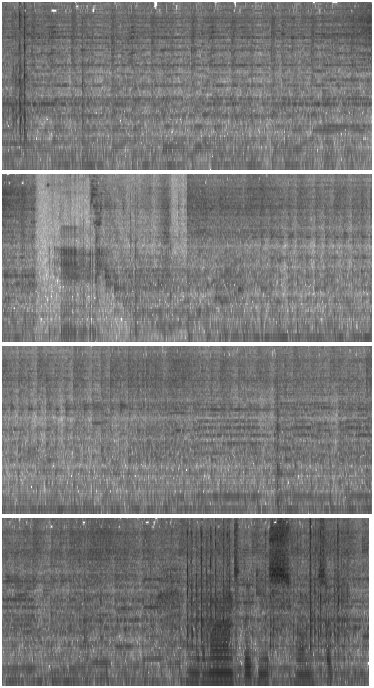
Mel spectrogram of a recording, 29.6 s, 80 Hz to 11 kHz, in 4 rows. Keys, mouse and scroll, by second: 0.0-0.3 typing, 0.4 Return, 2.4-2.9 scroll down 1, 6.7-7.1 scroll up 1, 7.6 click, 9.2-11.1 scroll down 1, 19.9-21.5 scroll up 1, 25.9-28.9 typing, 29.0 Return.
